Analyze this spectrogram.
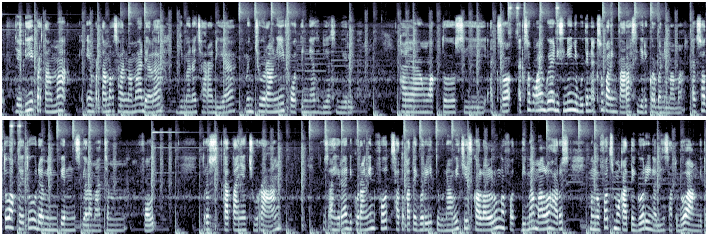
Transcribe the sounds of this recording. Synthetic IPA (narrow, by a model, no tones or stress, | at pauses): d͡ʒadipərt̪ama | jaŋpərt̪amakəsalanmamaːdalahɡimanat͡ʃaɾadiaməɲt͡ʃuɾaŋifot̪ɪŋɲasədiasəndiɾi | kajaŋwak̚t̪usiɛksoʔɛksopokajaɡuadisiniɲəbut̪ɪnɛ̰ksopalɪŋpaɾahsɪhd͡ʒadikɔrbanimamaʔɛksot̪uwak̚t̪uit̪uːdahmimpɪnsəɡalamat͡ʃəm | fot̪̚ː | əɾʊskat̪aɲat͡ʃuɾaŋ | t̪ɾʊsa̰hiɾɲadikuɾaŋɪnfot̪̚sat̪ukat̪eɡoɾiːt̪unahwit͡ʃɪskaloluŋəfot̪̚dimamalɔɦaɾʊs | məŋəfɔt̪̚səmuakat̪eɡoɾiŋɡabisasat̪udoaŋɡit̪u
